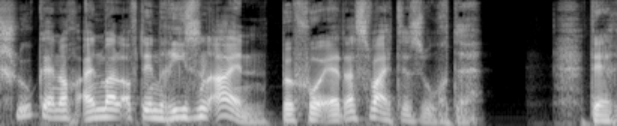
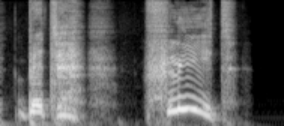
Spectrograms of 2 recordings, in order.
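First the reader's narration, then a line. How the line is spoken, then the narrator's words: Groaning, fearful call. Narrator (German): Der schlaksige Kerl stöhnte auf, rief ihm mit angstgeweiteten Augen zu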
